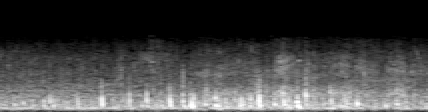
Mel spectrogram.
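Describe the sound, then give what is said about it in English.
Hooves of a galloping horse as a rider approaches at speed: many quick, even clip-clop beats in a steady run, with faint wind noise behind. “Somebody's riding hard.”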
